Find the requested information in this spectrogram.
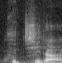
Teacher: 그럼 이제 우리가 무슨 현상이 생긴다고 배웠냐면 구개음화라는 현상이 생긴다고 지난 시간에 배웠었죠. 그래서 이 티읕이 나중에 치읒으로 바뀌어서 최종적인 발음이 굳히다 이런 식으로 형성이 됩니다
